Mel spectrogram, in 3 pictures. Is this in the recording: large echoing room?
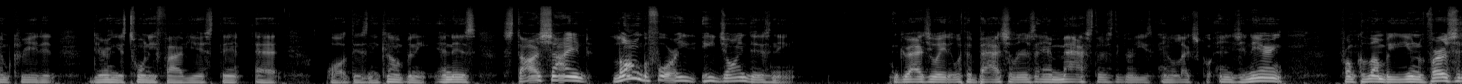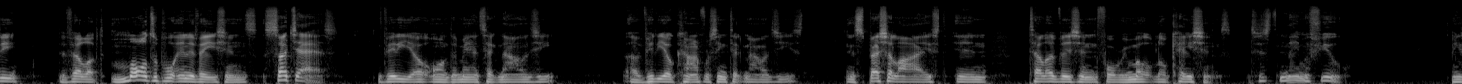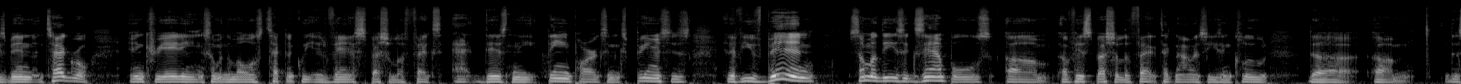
no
